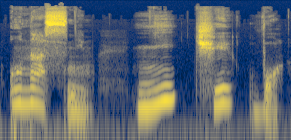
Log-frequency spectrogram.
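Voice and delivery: «ничего» drawn out very slowly, syllable by syllable. A narrator's reading. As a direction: spell out «У нас с ним ничего» one syllable at a time. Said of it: "по слогам произнесла я". (по слогам, «ни-че-го» очень медленно)

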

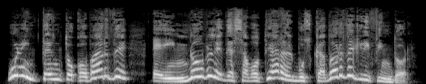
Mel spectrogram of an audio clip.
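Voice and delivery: high, loud, indignant scolding; a strict professor tearing into cheats; angry stern teacher. A narrator's reading. McGonagall scolds the Slytherin players, angry and loud. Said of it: "muy enfadada".

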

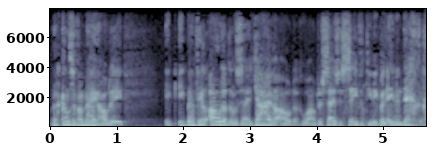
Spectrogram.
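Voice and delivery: loud, high and agitated; anxious outburst over the age gap; agitated protest. Acted. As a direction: blurt out his worries in a rush.

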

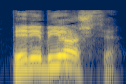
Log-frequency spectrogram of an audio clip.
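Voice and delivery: high, loud angry refusal; angry retort. A narrator's reading. Gangster refusing his captive a shirt, angry. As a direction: snap it back, high and loud. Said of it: "разозлился Митя".

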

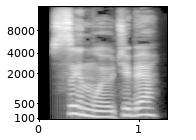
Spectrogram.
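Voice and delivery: put-on a touch of drunken rudeness; rude. A narrator's reading. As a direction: curtly demand the boy back. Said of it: "грубо ответил пришедший".

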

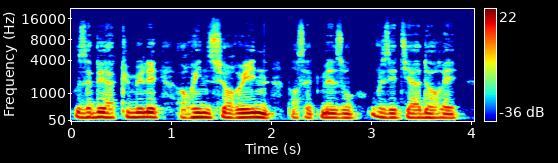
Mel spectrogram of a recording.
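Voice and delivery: loud, relentless charges; violent accusation. Acted. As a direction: pile the accusations on her. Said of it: "fit-il avec violence".

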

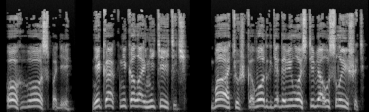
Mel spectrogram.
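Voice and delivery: put-on old beggar's voice, high and slow with joy; he recognises his master, moved to joy; overjoyed old man. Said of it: "Обрадовался старик". (старик радостно, высоко и протяжно)

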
